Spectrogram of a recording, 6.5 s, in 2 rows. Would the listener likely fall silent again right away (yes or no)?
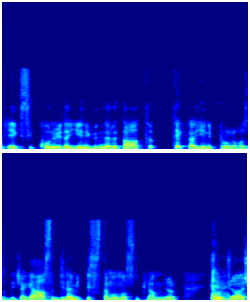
yes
